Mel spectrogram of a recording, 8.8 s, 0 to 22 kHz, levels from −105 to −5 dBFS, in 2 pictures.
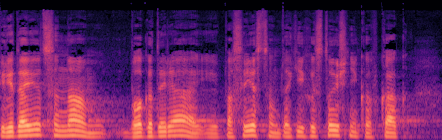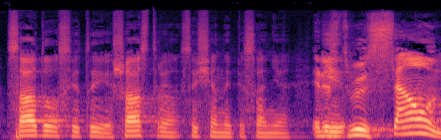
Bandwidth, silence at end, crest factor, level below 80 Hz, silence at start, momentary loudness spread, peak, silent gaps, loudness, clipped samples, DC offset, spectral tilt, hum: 16.5 kHz; 0 s; 20 dB; -64 dBFS; 0 s; 13 LU; -6 dBFS; none; -26 LUFS; under 0.1%; under 0.1%; -5.5 dB/octave; none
